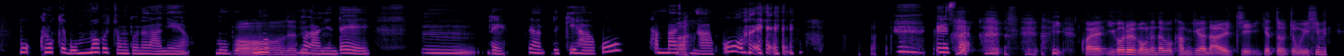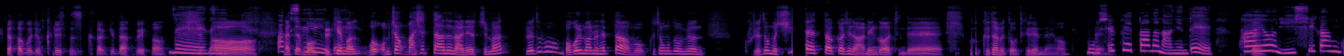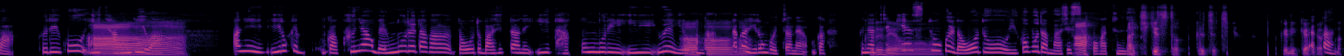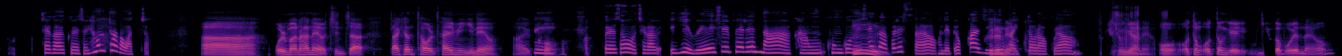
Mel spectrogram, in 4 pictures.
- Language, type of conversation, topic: Korean, podcast, 실패한 요리 경험을 하나 들려주실 수 있나요?
- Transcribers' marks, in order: tapping; laughing while speaking: "아. 아니"; other background noise; laugh; laughing while speaking: "되기도 하고 좀 그러셨을 것 같기도 하고요"; laughing while speaking: "그러니까요"; laugh; laugh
